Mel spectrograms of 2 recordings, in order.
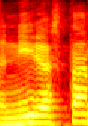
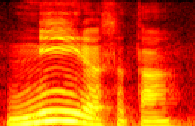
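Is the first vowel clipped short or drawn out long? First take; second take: short; long. First: The first syllable is clipped short and abrupt. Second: The first syllable is drawn out and long. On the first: The speaker calls it wrong. "झटके से नहीं बोला जाएगा" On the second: The speaker calls it right. "आराम से मतलब थोड़ा समय लेकर बोला जाएगा"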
